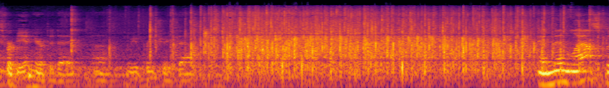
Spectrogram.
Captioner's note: applause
